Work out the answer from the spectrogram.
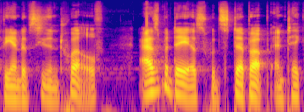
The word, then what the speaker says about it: Asmodeus: Now it's time for our very first demon, Asmodeus, or Asmodeus. It's pronounced both ways, which bugs me. How does he say it? I am Asmodeus.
